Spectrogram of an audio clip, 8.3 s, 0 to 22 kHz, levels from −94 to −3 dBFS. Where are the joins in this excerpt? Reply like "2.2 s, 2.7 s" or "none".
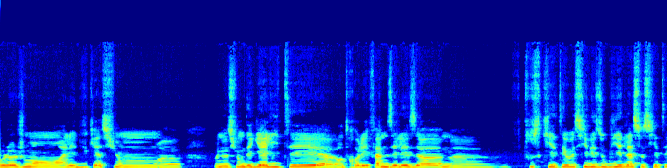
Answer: none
